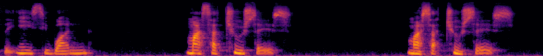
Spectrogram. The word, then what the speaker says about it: Massachusetts: Maran Maran marilan marand Massachusetts Massachusetts I love this one there's no hint of the final T Massachusetts Massachusetts when faced by two final consonants Spanish speakers tend to drop the one they find most difficult to say and keep the easy one in this case the S is the easy one Massachusetts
